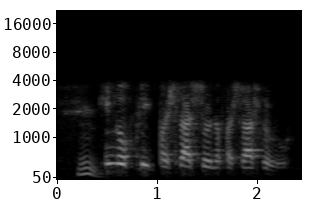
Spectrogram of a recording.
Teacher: in Nuuk they tend to chop off the end of the word.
